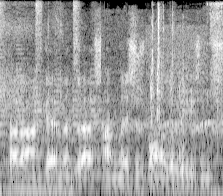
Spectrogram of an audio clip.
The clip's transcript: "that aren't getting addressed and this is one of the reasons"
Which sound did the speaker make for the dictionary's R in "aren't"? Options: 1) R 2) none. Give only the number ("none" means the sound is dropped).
2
